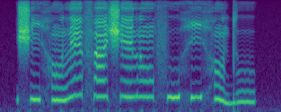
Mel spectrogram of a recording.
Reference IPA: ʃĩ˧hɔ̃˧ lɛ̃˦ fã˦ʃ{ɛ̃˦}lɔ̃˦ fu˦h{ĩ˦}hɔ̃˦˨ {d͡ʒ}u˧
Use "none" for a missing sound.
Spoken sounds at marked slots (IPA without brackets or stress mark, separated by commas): ɛ̃˦, i˦, d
